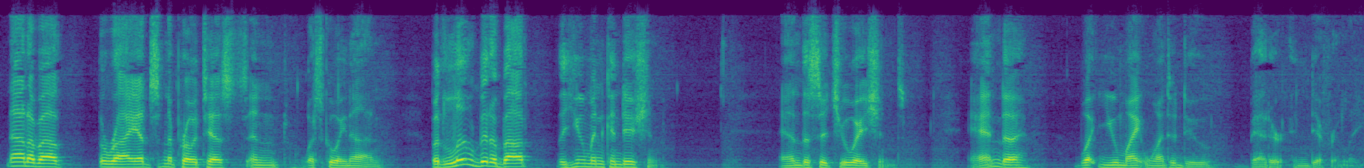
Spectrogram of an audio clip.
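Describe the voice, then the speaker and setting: An older man hosting a talk show with a conversational opinion monologue, speaking in an emphatic, deliberate, explanatory way. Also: mid-range voice, a little mellow, muffled recording. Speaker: podcast host and veteran broadcaster.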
